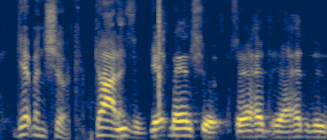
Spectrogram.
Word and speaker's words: Getman-Shook: Tucker Wadsworth, who's going to anchor our line, and 2 quarterbacks, Nikita Getman-Shook and Knox Cooper. So a lot of I'm, leadership. I'm glad you pronounced that last name because I've seen that last name.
